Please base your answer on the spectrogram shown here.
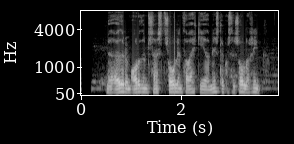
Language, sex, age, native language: Icelandic, male, 20-29, Icelandic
